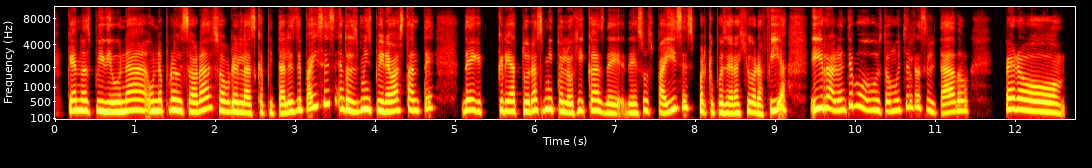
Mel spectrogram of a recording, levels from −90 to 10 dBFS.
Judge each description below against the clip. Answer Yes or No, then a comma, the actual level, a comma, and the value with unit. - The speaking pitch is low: No, very high, 260 Hz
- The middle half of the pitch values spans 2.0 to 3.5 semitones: Yes, average, 2.9 semitones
